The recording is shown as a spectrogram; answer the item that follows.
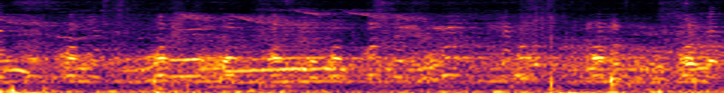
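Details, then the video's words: In February near the River Trent and the canal at Rugeley, beside flooded land, a flock of Canada geese honks continuously, a dense overlapping chorus of nasal, mid-pitched calls with no pauses, over a low rumble. "And you can hear lots of geese."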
